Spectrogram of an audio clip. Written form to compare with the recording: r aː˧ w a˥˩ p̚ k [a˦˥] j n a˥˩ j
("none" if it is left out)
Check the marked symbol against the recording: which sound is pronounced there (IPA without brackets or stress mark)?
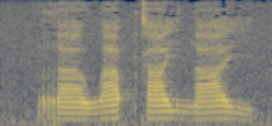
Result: a˥˩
